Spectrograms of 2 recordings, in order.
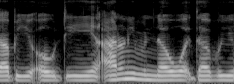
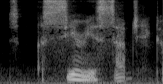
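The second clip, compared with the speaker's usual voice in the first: hushed, softer build-up; mock-serious whisper; 2 semitones higher, 5 dB quieter than usual. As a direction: whisper it as if confiding. Mock build-up to a taboo topic.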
